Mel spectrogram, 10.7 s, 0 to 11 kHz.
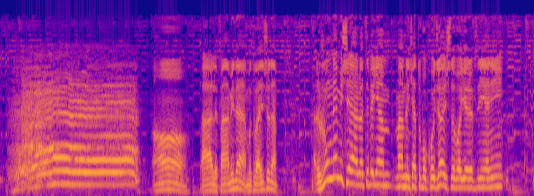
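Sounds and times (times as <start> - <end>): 
cow mooing: 0.0 - 2.9
speech: 4.2 - 5.7, 6.3 - 10.3.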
